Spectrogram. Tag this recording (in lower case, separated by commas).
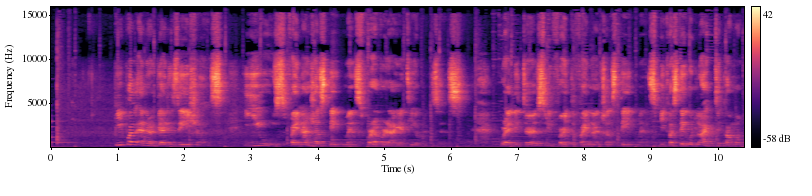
music, speech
